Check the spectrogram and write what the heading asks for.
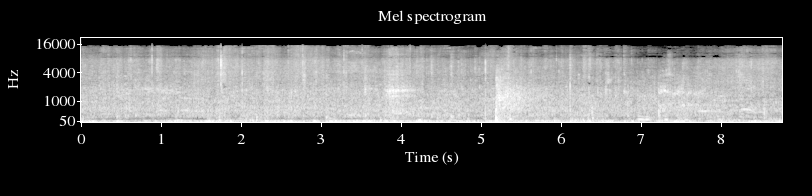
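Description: Macaques picking strawberries out of a plastic basin: scattered light clicks and rustles over a low steady rumble, with a couple of brief faint calls.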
